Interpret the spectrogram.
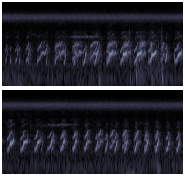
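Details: Male Southern Yellow-billed Hornbill displaying in southern Africa. It gives a long series of hollow clucking notes at about four per second. The notes swell louder partway through, then stay steady, over a constant high insect hiss and a faint whistle.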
